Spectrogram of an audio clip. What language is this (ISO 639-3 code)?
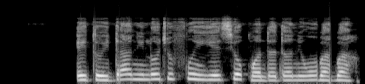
yor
